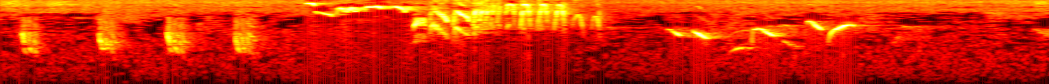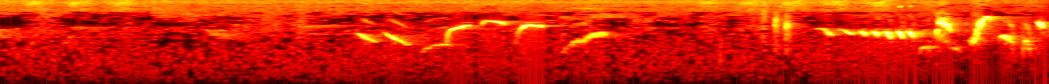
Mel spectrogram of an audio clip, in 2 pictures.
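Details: White-rumped shama in the wild, song used to lure other shamas: varied whistled and slurred notes in lively bursts separated by pauses, a harsh rasping passage early on, continuous high insect buzz in the background.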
